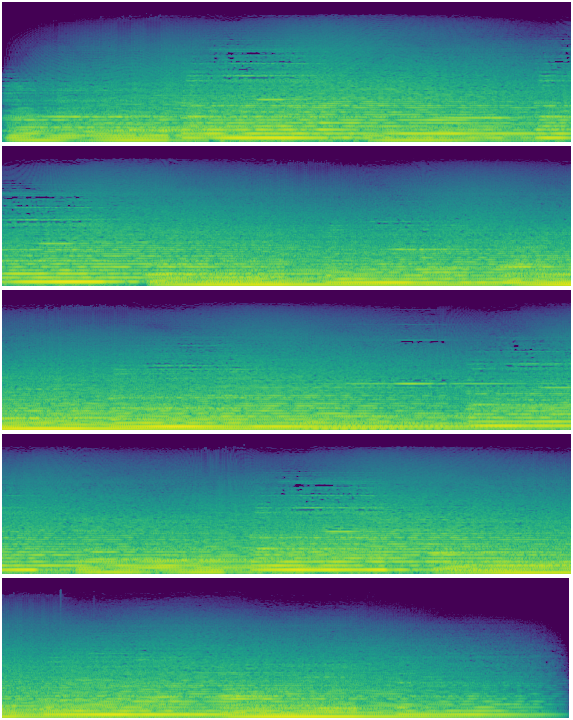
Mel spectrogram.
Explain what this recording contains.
The Abyss
A deep, reverbating sound with a touch of horror and suspense.
atmosphere, bass, cinematic, dark, deep, film, heavy, horror, low, movie, pad, scary, sci-fi, soundtrack, space, suspense, synth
